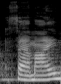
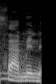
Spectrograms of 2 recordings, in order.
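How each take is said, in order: First: The second syllable sounds like 'mine'. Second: The second syllable sounds like 'min'. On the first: The speaker calls it wrong. "फैमाइन नहीं है" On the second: The speaker calls it right. "यह फैमिन है"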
